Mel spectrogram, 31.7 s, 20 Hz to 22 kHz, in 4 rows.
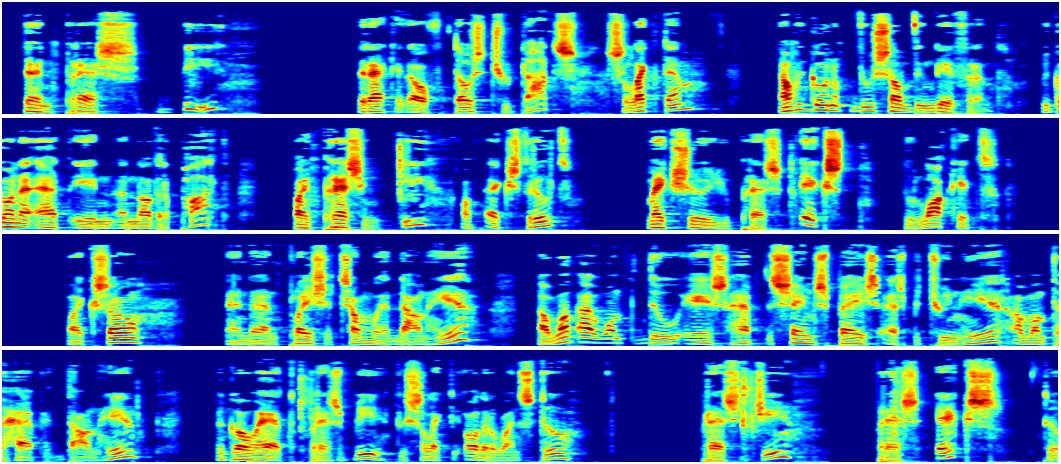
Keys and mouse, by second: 1.2 b, 10.8 e, 18.0 click, 19.7-25.9 middle drag, 25.9 b, 29.2 g.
